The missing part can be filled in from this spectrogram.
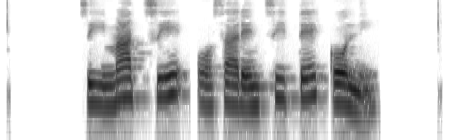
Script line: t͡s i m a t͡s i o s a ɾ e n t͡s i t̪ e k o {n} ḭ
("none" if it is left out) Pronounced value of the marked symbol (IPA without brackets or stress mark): n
